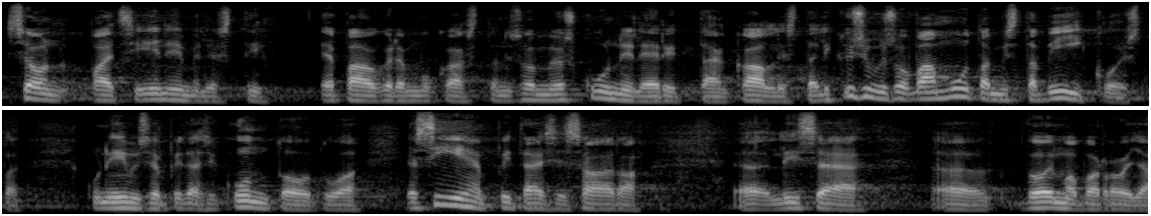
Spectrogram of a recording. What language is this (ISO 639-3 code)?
fin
